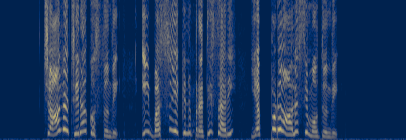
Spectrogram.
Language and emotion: Telugu, angry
